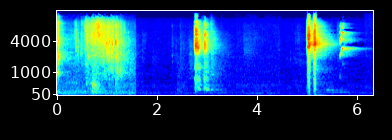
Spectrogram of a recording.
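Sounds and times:
captive male squirrels barking alarm calls: 2.8s - 3.2s, 5.0s - 6.2s.

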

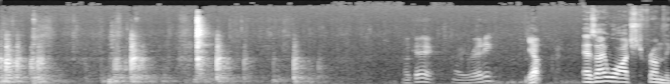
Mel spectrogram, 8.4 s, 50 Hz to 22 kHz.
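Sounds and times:
heavy culvert bear trap door clanking and scraping as it is opened with a lever: 0.0s - 3.2s
speech: 5.2s - 8.3s.

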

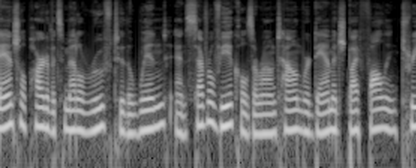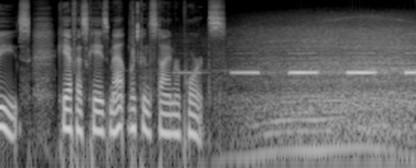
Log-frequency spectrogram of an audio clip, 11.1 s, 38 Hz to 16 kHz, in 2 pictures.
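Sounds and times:
speech: 0.0s - 8.9s
reversing alarms of backhoes clearing a landslide on a highway: 7.9s - 11.0s.

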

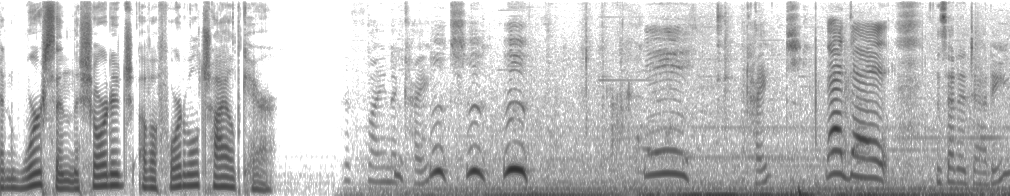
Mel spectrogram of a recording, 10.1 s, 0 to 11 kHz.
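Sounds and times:
speech: 0.0s - 2.8s, 3.8s - 5.5s, 6.4s - 7.0s, 7.6s - 10.0s
infants babbling and gurgling in a daycare infant room: 4.0s - 5.4s.

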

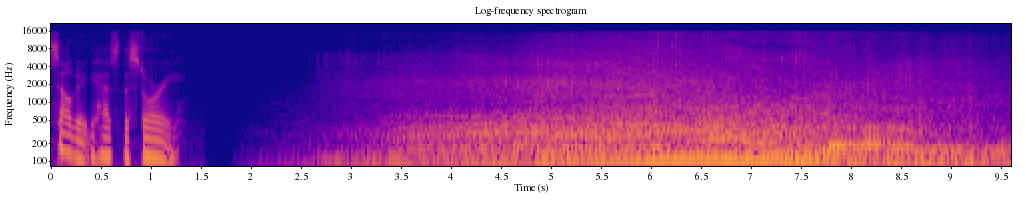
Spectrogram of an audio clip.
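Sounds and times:
speech: 0.0s - 1.4s
race car engines revving and speeding on ice: 2.2s - 9.5s.

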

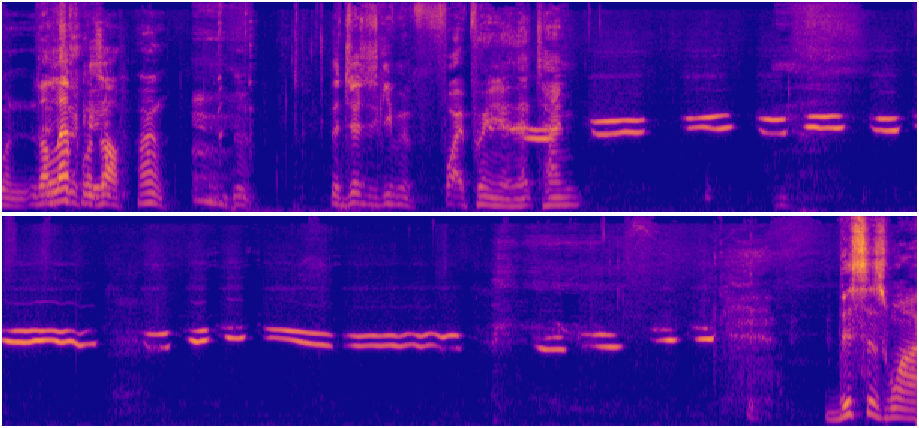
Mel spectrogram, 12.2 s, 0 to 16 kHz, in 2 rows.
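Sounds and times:
speech: 0.0s - 4.0s, 5.2s - 5.4s, 11.6s - 12.1s
double whistling of a melody in two harmonizing tones: 3.3s - 11.0s.

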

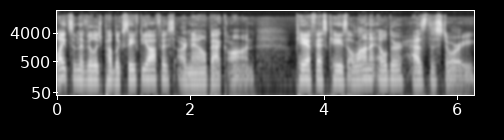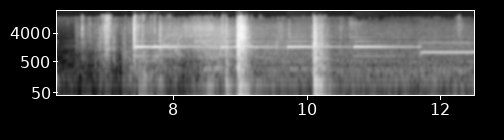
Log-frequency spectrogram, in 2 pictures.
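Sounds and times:
speech: 0.0s - 7.1s
steady electronic chime tone: 7.4s - 12.5s
heavy thumps and clunks from a car: 8.7s - 10.6s.

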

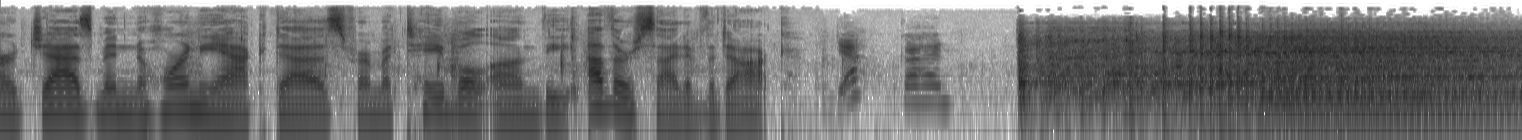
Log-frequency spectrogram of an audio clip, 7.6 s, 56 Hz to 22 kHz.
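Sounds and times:
speech: 0.0s - 4.0s
small one-cylinder Subaru Robin engine of about 7 horsepower starting on a kayak: 5.1s - 7.5s.

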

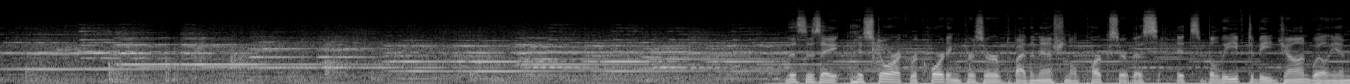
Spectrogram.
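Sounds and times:
church carillon bells of an 8-bell carillon in Sitka: 0.0s - 13.5s
steady hum: 7.5s - 13.5s
speech: 7.9s - 13.5s.

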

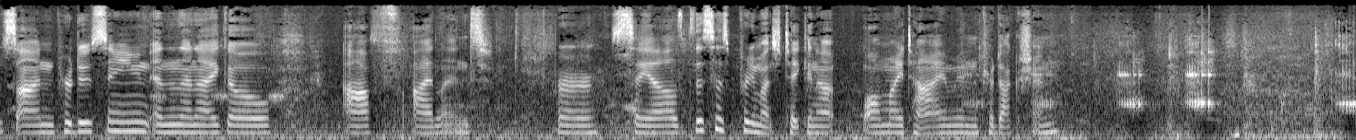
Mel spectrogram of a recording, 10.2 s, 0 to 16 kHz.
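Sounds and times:
speech: 0.0s - 8.1s
steady low noise: 0.0s - 10.1s
wooden croaking frog toy made in Thailand croaking: 8.4s - 9.3s, 10.0s - 10.1s.

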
